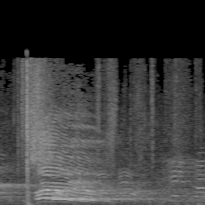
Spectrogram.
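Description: A single sharp thud about a quarter second in, then several voices shouting at once for about half a second, falling in pitch.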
